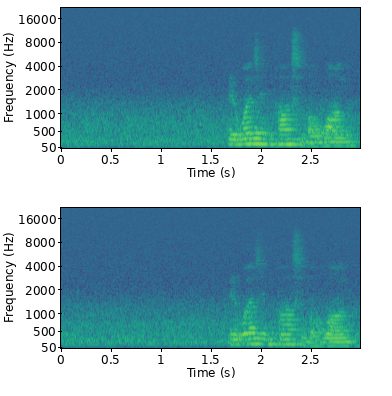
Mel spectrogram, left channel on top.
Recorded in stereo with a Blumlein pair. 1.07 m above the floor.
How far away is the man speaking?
About 5 m.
